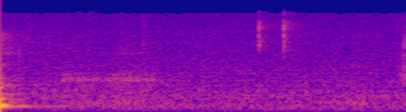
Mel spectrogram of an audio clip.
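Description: Two faint computer mouse clicks close together, about a second and a quarter in, over quiet room tone.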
